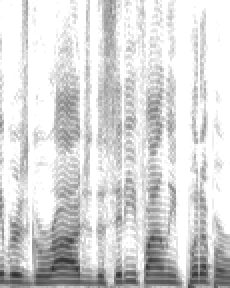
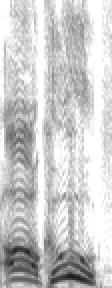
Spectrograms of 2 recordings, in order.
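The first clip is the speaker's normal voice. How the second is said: higher, louder, fast mock of a cheerful squatter; 6 semitones higher, 4 dB louder than usual. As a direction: play the oblivious homeless guy, loud and breezy. Streamer voices squatters waking up.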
